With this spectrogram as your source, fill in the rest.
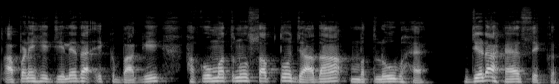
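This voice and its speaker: A man voicing a stern, formal male official who speaks in a measured, lawful way. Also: medium pitch, darkish tone, lightly acted. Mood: coaxing. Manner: formal, measured, Urdu-flavored phrasing.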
